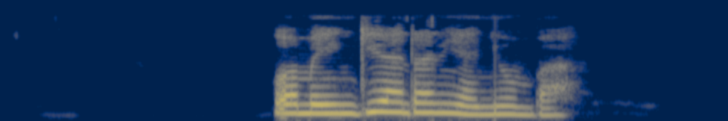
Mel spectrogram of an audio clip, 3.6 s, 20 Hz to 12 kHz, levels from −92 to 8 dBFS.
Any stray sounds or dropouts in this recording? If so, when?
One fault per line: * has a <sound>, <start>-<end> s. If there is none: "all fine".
all fine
